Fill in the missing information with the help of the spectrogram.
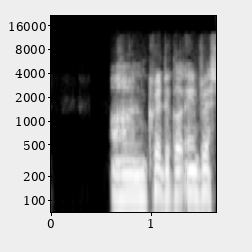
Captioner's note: speaking French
